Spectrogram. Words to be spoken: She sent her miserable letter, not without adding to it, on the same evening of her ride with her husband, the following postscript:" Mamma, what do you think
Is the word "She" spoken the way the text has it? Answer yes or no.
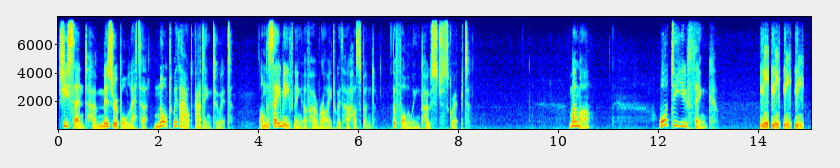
yes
